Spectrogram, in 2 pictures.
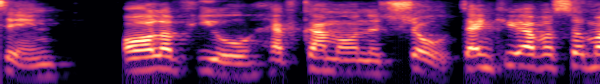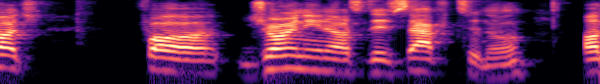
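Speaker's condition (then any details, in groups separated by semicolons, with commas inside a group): No condition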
